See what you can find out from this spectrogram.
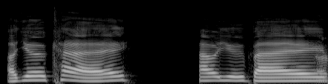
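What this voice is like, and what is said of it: Imitated drawn-out Essex English accent. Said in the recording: “it drags it out that long... how they sort of drag out words... Essex. English.”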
